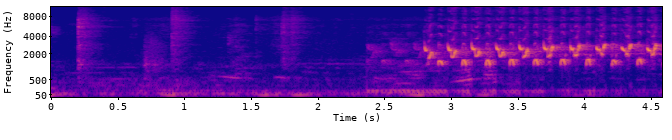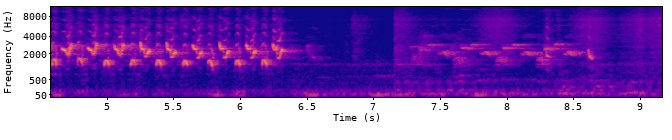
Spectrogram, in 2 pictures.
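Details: Yellow-vented bulbul tutor recording of the long rapid song style called ropelan panjang: a fast, even trill of repeated bubbling notes lasting about three and a half seconds, with softer chatter before and after.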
